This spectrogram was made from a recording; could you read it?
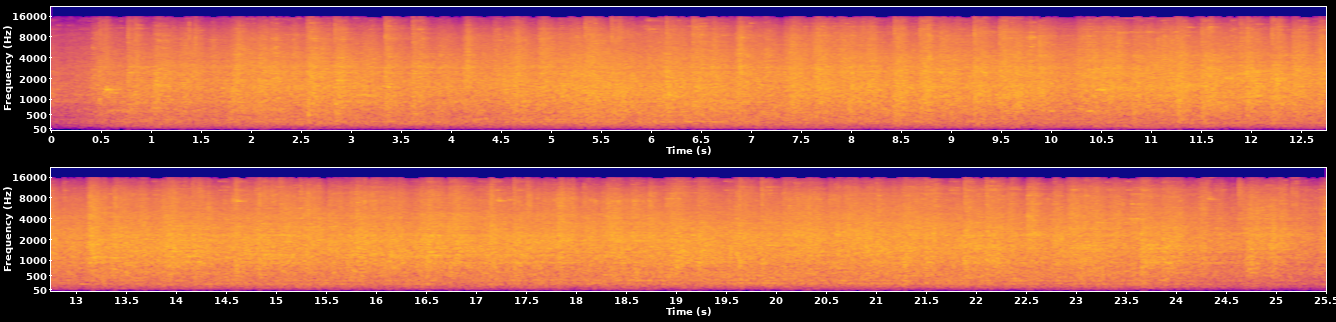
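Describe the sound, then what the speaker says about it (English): A regional train pulls into an outer track at Cremona station in Italy, its wheels clicking and rumbling steadily over the rails with a broad, continuous roar and occasional faint squeal, no voices present. "there's another train over on the other side pulling into one of the outer tracks here at Cremona."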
